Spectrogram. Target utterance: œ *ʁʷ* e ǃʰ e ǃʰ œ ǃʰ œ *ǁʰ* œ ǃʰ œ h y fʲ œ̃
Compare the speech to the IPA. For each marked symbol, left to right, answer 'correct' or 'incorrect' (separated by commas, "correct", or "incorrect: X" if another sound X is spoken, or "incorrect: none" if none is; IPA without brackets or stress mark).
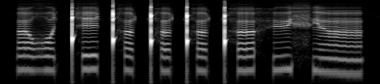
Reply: correct, incorrect: ǃʰ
